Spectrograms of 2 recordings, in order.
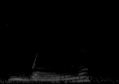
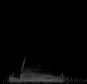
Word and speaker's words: Duane: My name is Duane. Sometimes I overemphasize my name. It's like, is that really how you say your name? It's Duane. Is the other Duane here, Duane Sharp? My other Duane. There's two Duanes. D-U-A-N-E.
